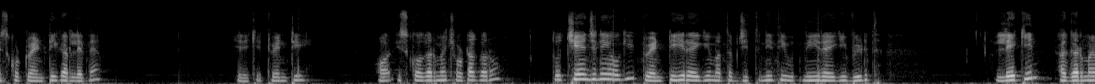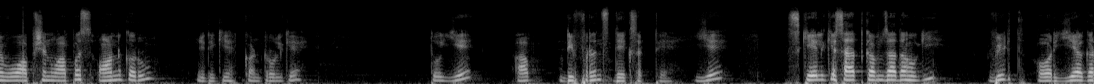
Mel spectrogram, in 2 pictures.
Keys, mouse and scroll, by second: 0.2 ctrl+z, 1.7 click, 4.2 shift+click, 9.9 click, 11.4 ctrl+k, 13.3 click, 14.2 click, 15.5 shift+click.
